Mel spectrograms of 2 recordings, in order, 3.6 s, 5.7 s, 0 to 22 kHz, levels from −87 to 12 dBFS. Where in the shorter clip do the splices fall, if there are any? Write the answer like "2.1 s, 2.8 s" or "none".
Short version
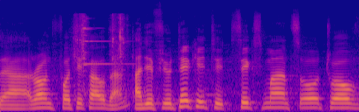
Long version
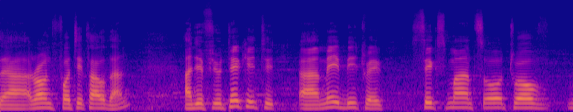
1.2 s, 2.3 s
